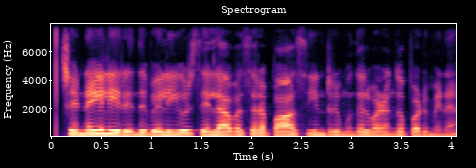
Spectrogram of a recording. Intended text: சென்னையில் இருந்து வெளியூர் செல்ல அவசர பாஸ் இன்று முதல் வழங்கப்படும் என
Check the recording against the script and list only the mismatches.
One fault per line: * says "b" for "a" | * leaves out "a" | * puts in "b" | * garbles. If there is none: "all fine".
all fine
